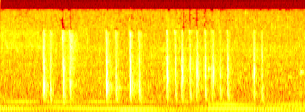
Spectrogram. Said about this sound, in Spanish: Suponga que aprende a escribir en el teclado del computador.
